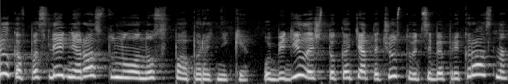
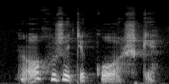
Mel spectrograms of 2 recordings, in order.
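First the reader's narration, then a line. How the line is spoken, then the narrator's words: Muttered through teeth. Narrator (Russian): процедил белохвост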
